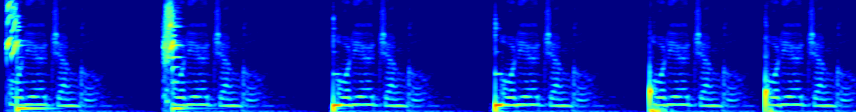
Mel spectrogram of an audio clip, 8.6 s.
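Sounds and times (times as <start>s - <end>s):
bottle uncorking: 0.1s - 0.4s, 1.6s - 1.9s.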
